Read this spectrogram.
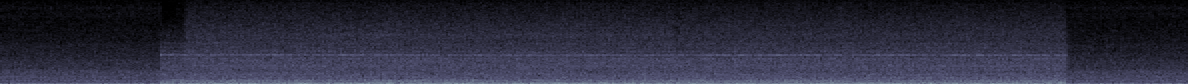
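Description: Jet engines roar louder with a steady high whine.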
